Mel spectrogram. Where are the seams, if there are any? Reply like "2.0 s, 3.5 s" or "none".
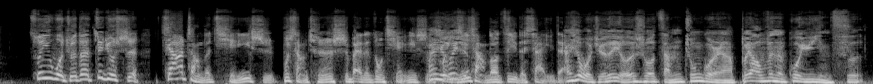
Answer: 1.5 s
